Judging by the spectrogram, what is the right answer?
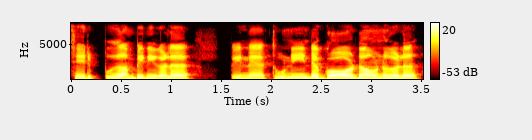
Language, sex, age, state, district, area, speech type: Malayalam, female, 30-45, Kerala, Kozhikode, rural, spontaneous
